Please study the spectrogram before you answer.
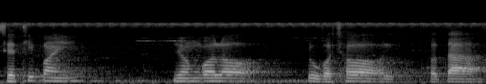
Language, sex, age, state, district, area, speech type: Odia, male, 18-30, Odisha, Balangir, urban, spontaneous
